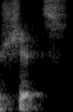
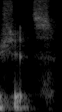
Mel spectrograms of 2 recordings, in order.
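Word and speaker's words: Schötz: her name is Dr shitz so but I prefer to say Schultz because at the uh it's got a Swedish o with the two um dots on top of it and I guess that's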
